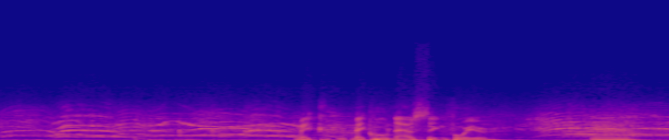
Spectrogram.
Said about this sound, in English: Well, then you know it's not that pleasant an experience, so I don't know what you're cheering about.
